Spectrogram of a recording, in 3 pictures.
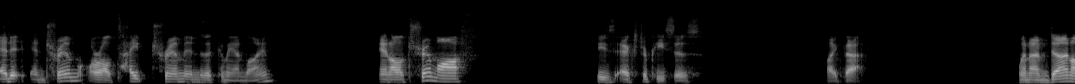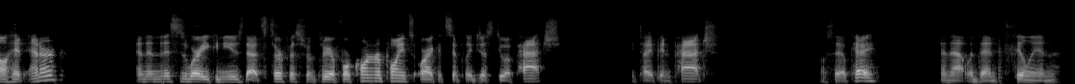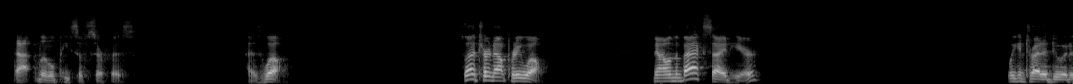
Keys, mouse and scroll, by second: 0.5 click, 2.6 click, 5.4 click, 7.3 click, 10.6 right click, 11.4 Return, 15.4-16.5 typing, 17.4 Return, 19.9 click, 21.0-21.6 scroll, 24.9 scroll, 26.5 right click, 27.0 middle click, 27.1 middle click, 29.0-30.0 scroll, 29.2 right click, 30.0-30.6 scroll, 30.8-32.0 scroll.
